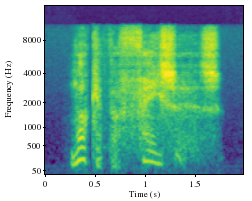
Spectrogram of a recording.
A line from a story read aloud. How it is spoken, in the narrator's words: Susanna murmured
